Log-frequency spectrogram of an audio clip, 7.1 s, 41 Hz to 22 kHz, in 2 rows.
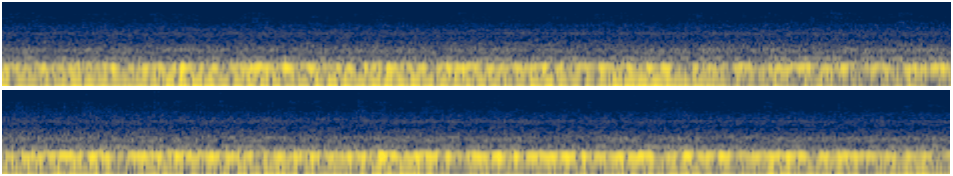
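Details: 1929 Ford Model A street rod, 283 V8 with three deuces, Edelbrock intake, roller cam, headers, 700R4 automatic, idling with hood open: deep, even burble, steady beat, no ticking or knocking; sounds healthy.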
